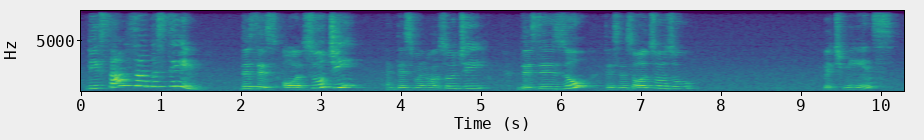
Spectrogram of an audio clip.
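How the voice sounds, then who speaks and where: A woman teaching a language lesson in a didactic way, posing questions and answering them herself. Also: fairly high pitch. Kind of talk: instructional lesson, explaining and drilling sounds. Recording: roomy echo, distant mic, faint noise.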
